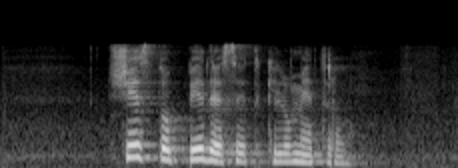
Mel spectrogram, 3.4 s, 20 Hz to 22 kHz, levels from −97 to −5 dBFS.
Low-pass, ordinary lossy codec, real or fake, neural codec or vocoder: 7.2 kHz; none; real; none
